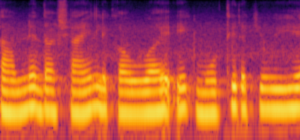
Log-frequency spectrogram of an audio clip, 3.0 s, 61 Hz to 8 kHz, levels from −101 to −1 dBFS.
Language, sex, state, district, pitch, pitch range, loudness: Hindi, female, Uttar Pradesh, Hamirpur, 175 Hz, 165-185 Hz, -15 LUFS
